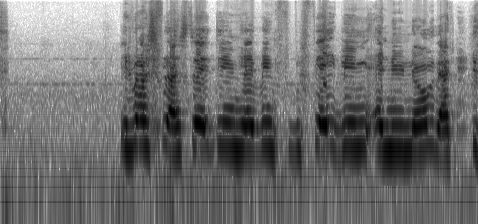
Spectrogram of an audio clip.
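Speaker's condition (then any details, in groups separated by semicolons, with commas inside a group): Cerebral palsy; speech impediment, understandable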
